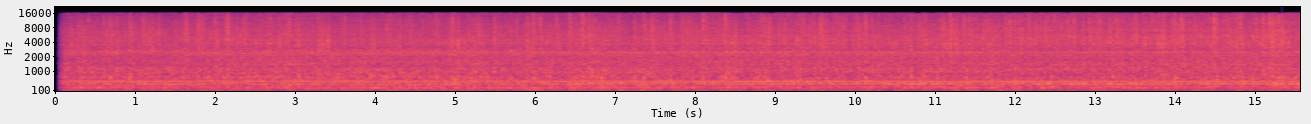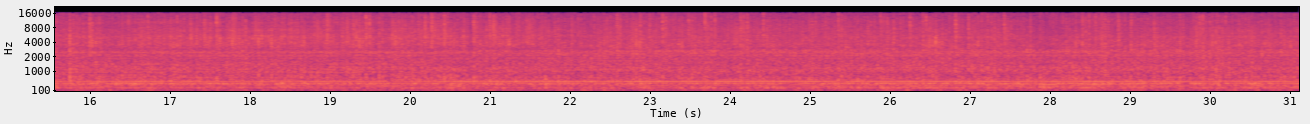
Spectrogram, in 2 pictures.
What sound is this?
Film on old projector
Recorded at the Cineteca in Madrid, Spain. Thank you!
cinema, cinematic, drama, film, movie, projector, technology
